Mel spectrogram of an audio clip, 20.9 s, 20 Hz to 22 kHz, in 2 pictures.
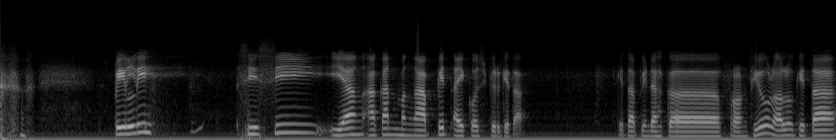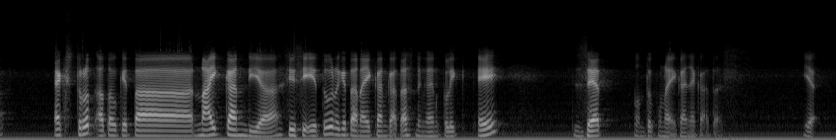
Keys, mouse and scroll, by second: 1.7 click, 3.5 shift+click, 7.7 KP_1, 9.0-12.0 shift+middle drag, 16.4 e, 20.6-20.9 scroll down 1.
